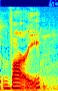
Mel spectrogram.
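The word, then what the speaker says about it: Mhairi: And then I had to look it up again, and it's pronounced Vari. So, so don't look for V, because you will not find it that way.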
